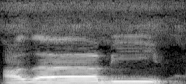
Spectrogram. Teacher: जितना ज़ाल अलिफ ज़बर ज़ा को खींच रहे हैं उतना ही बा या ज़ेर बी को ही खींच रहे हैं, दोनों बराबर है।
